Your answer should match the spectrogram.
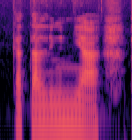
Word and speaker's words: Catalunya: I think it's Catalonia. Hope that's how you say it. – It's the region. Catalunya.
